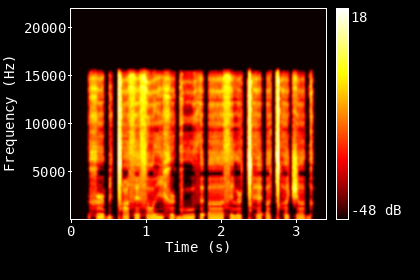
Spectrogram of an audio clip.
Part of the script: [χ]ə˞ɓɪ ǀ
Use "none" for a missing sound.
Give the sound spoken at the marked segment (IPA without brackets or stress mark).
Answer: x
